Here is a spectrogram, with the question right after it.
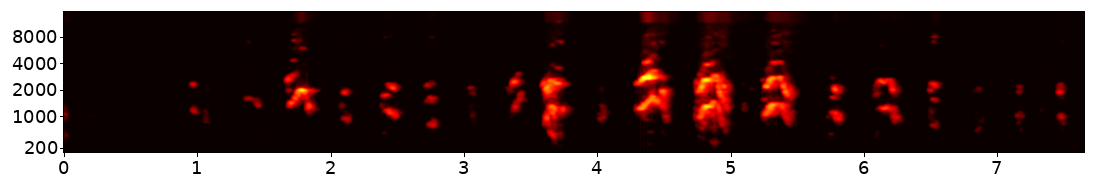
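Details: Cavalier King Charles Spaniel puppies, a Blenheim litter of two females and four males, whimpering in their pen: a steady string of short, high yips and whines about twice a second, louder in the middle.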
